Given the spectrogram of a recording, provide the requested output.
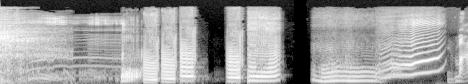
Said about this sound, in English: Look, coconut milk makes me hyper, soy milk causes me to have headaches, and cow's milk gives me the toots. Here, I'll prove it to you.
